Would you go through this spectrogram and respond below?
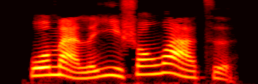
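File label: Chinese, example sentence; hsk4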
